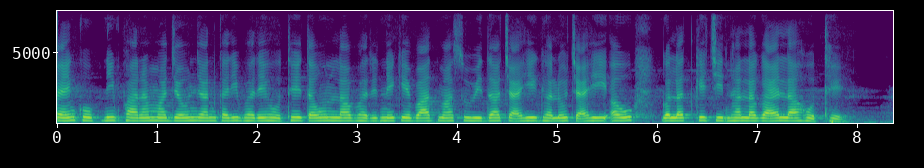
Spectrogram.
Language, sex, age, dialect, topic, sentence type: Chhattisgarhi, female, 31-35, Western/Budati/Khatahi, banking, statement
